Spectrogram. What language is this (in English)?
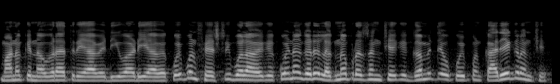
Gujarati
